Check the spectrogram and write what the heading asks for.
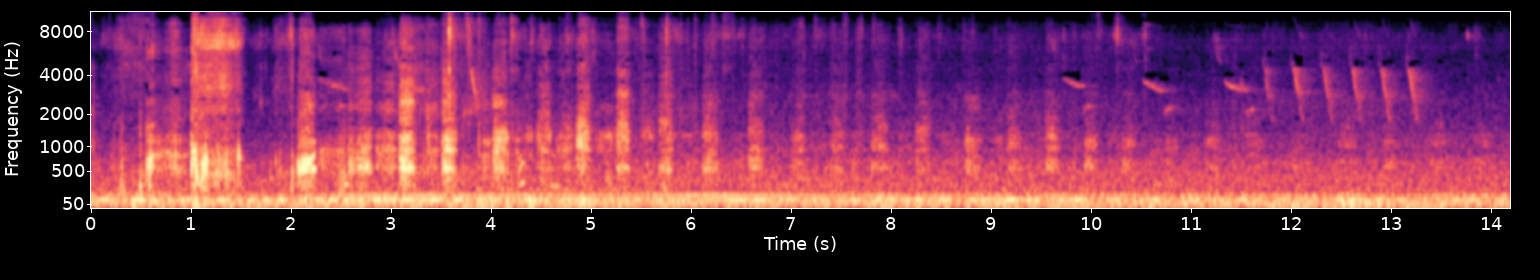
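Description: A dog panting, quick breaths at about two a second, louder in the first few seconds and fading later, over a steady low rumble. A few short high chirps come near the end.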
